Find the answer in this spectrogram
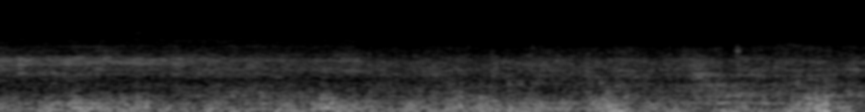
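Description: Mountain bike being ridden along a dirt trail: wind buffeting the microphone over the uneven noise of the tyres rolling on dirt and the bike rattling.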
